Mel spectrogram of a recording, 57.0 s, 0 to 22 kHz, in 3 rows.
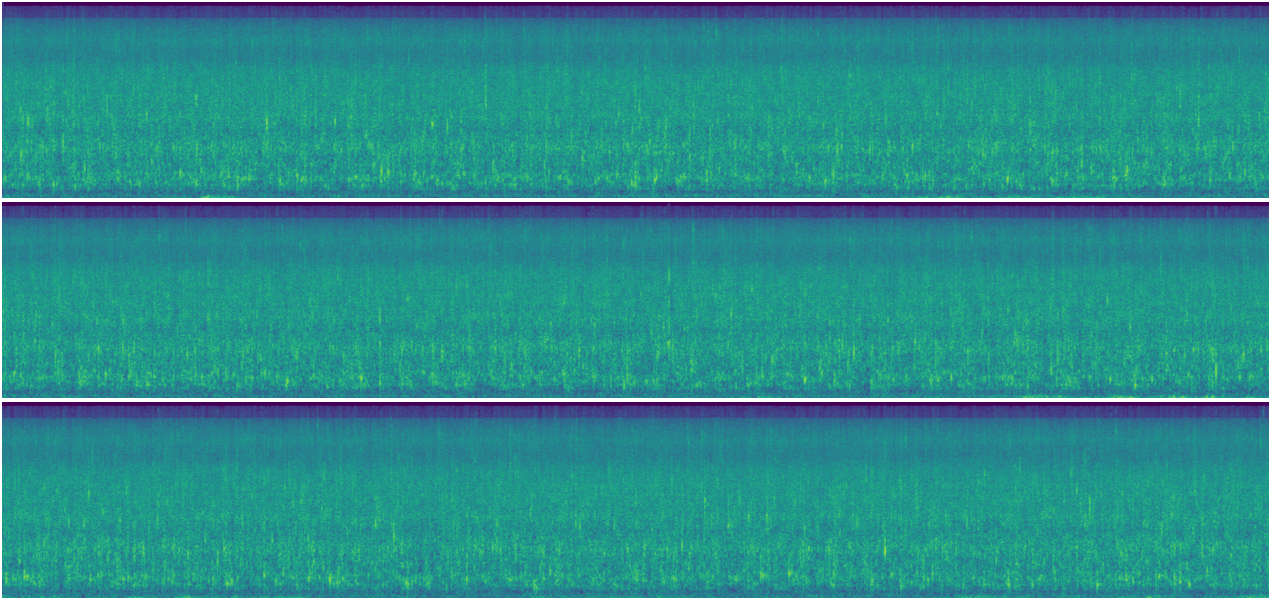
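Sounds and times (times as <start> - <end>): river water over stones: 0.0 - 57.0.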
